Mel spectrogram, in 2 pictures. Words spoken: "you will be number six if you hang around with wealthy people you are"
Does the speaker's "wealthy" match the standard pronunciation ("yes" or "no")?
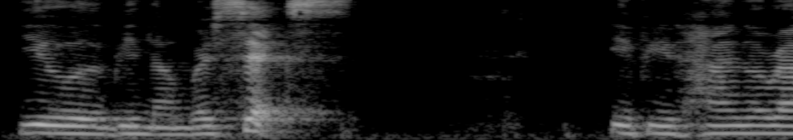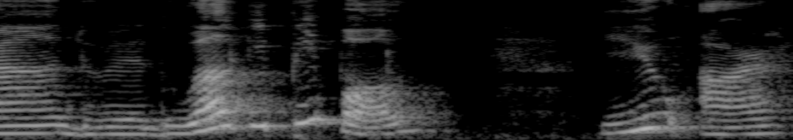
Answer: no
